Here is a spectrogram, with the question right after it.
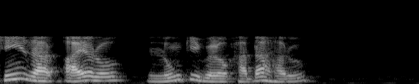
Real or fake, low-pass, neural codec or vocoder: real; 3.6 kHz; none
